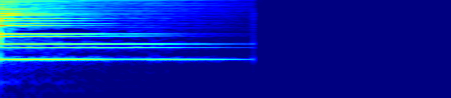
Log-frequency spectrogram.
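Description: Notification-bell ding sound effect: one bell tone with several bright overtones, ringing on and fading away a little over a second in.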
